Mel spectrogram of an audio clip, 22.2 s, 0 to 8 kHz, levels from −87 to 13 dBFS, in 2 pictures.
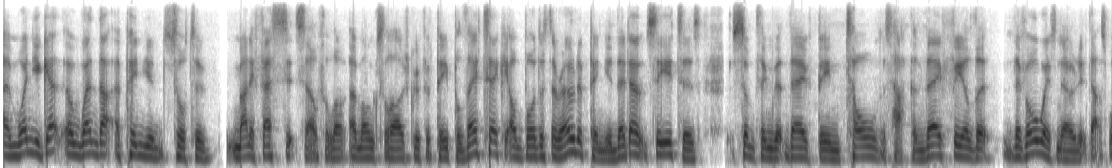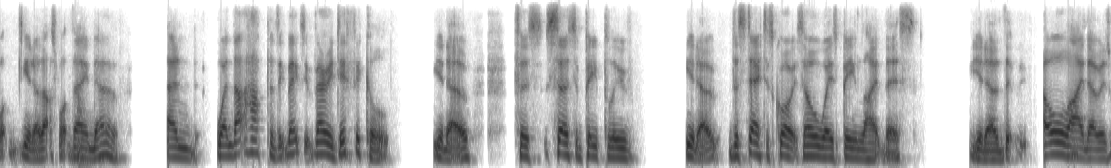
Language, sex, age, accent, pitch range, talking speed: English, male, 30-49, British, 125-155 Hz, 230 wpm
